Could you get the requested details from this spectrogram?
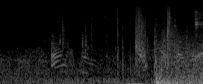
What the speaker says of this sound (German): Wird beschossen.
